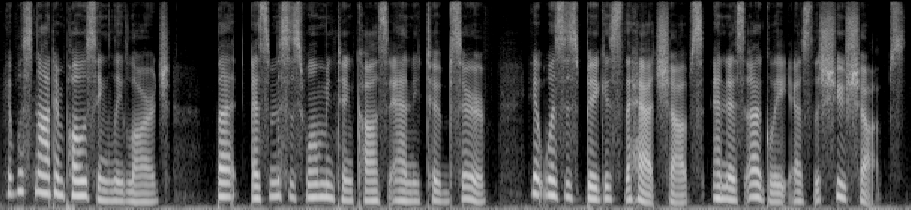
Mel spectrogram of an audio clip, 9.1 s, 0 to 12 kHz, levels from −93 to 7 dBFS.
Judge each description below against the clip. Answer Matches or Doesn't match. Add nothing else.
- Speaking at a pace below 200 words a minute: Matches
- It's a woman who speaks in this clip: Matches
